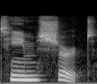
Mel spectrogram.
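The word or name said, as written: team shirt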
